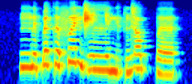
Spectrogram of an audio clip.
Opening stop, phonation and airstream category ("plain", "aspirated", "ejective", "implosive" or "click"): implosive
